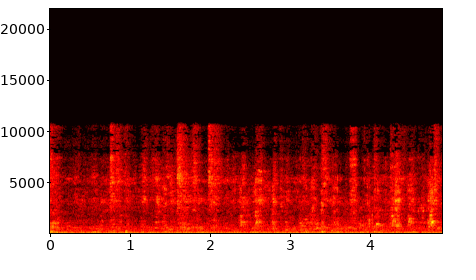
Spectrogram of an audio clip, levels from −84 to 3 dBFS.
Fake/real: real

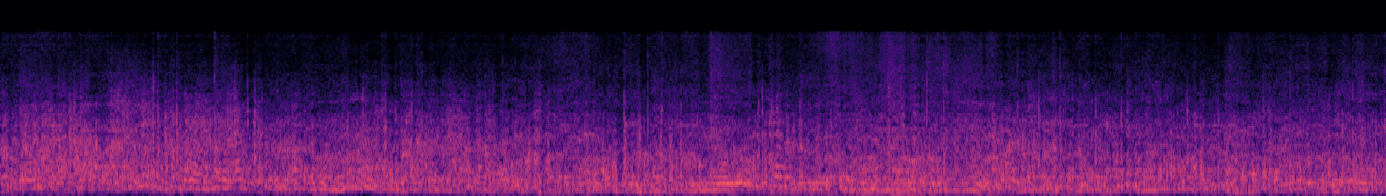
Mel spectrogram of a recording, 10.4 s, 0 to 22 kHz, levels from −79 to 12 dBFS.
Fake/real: fake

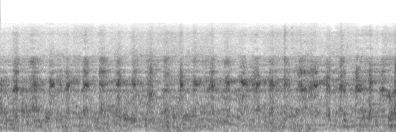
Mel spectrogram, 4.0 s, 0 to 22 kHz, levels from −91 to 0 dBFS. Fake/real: fake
